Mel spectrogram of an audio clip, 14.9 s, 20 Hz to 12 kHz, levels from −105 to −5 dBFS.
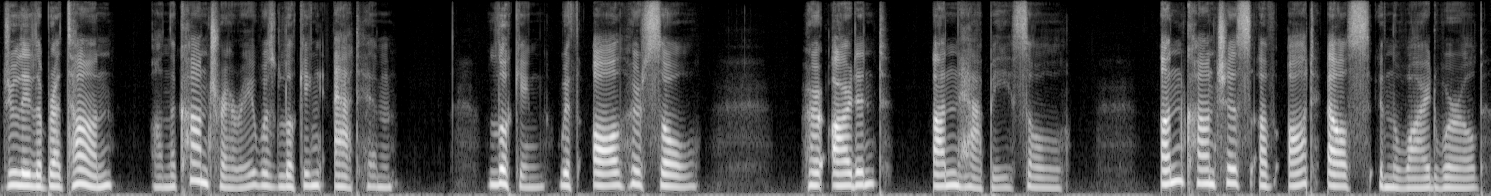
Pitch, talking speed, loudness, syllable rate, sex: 195 Hz, 100 wpm, -20 LUFS, 3.7 syllables/s, female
